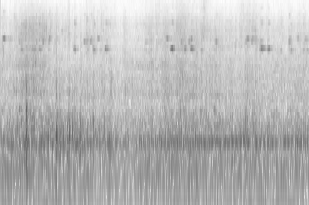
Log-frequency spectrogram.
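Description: A truck engine labors under heavy load while driving off-road, a steady low rumble with a droning mid-pitched tone that holds throughout, joined by a few brief knocks and rattles early on. No voices.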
